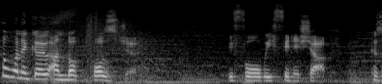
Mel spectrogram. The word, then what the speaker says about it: Bozja: Bozja. Kugane. Yeah, let's go. Let's go unlock that. Alright, that starts over here. Hail to the Queen. Teleport. The J is like a Y.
